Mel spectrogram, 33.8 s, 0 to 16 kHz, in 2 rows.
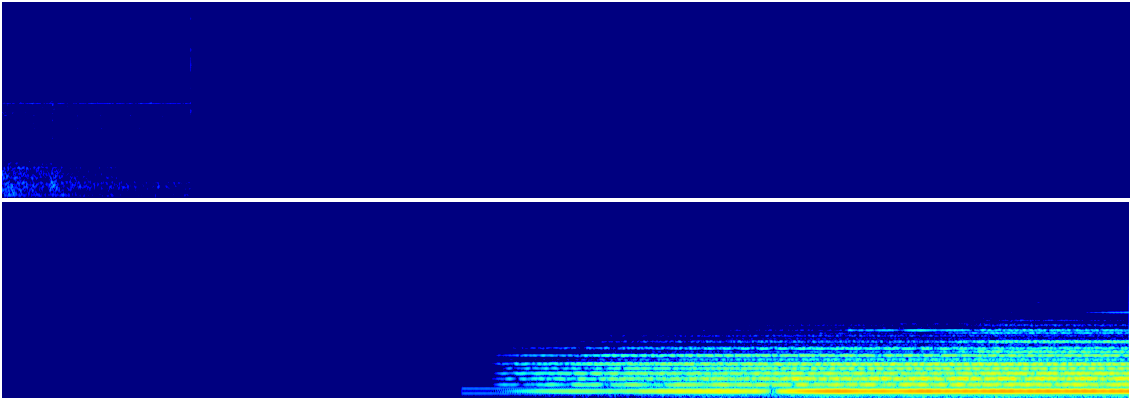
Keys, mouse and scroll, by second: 2.6 middle click, 7.4 click, 10.2 click, 11.4 middle click, 14.8 click, 17.8 middle click, 23.6 middle click, 26.3 click, 28.0 click.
